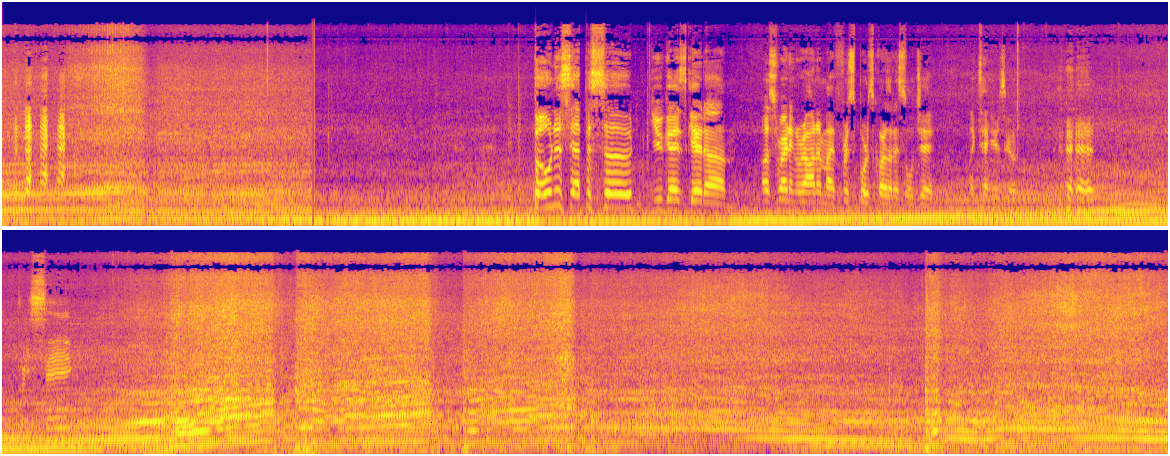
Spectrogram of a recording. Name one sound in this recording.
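A car engine hums and revs up through the gears, rising in pitch as the car speeds up.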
